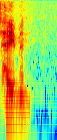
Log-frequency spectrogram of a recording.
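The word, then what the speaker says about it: Heman: Actually, it's spelled He-Man, but it's pronounced Haman.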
